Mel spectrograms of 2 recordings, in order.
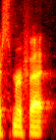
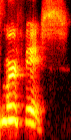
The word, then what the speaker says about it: Smurfit: I feel awful in not being able to pronounce Victoria's last name because I really want to call her Smurfette. It's Smurfit. Smurfit.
